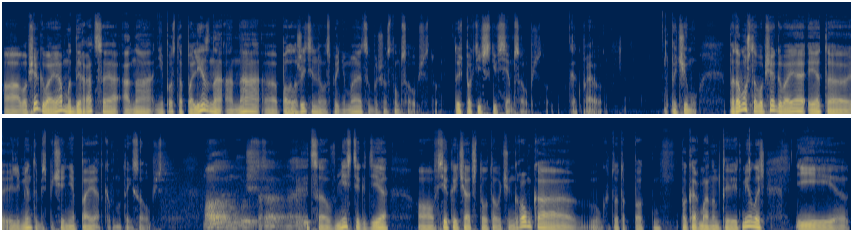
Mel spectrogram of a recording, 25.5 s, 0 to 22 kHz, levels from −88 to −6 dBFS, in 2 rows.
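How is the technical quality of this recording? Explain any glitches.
The recording has two kinds of glitch.

Frames out of order occur at 4.28 to 4.40 s, 8.85 to 8.91 s, 12.80 to 12.86 s and 16.58 to 16.70 s. Adjacent blocks of about 26 or 52 ms were decoded swapped. This gives a garbled flutter.

From 15.12 to 17.31 s the speech turns hollow and roomy. It is about 10 dB quieter, with room noise around 30 dB below it. This is likely a switch to a distant microphone.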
